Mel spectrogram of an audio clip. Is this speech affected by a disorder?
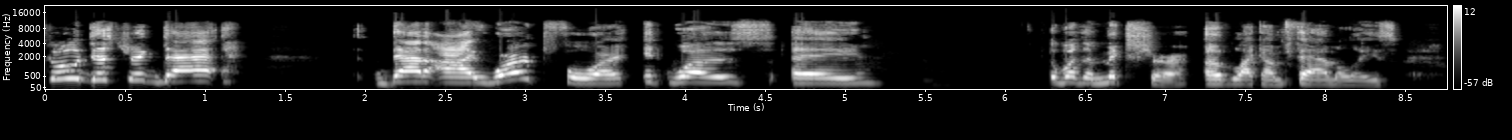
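Yes: stuttering; adjusting to it, traumatic brain injury from car accident; here prolonged sounds.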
